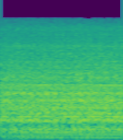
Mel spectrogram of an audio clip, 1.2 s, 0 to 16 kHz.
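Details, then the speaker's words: 2003 Honda Accord 2.4 after alternator replacement, idling after running a while (not a cold start): smooth, even hum with no whine, knock or rattle. Charging is fixed and the alternator is no longer hot. "All right, guys, so as you can see, our alternator's in, and we are no longer having an issue with charging. But this is working properly."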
